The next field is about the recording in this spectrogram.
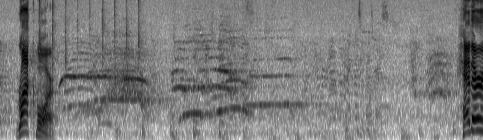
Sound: applause

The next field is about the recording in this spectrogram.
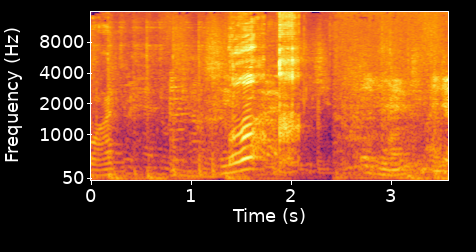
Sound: clearing throat

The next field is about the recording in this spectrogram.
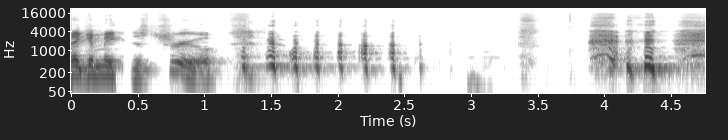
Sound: laughs

